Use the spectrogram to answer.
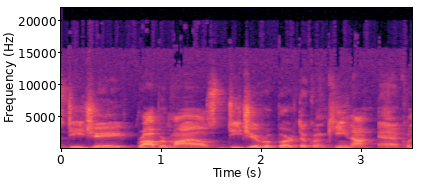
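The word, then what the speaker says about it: Concina: And he used to refer to himself as DJ Robert Miles, DJ Roberto Conchina. Conchina is the right pronunciation.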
